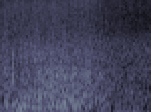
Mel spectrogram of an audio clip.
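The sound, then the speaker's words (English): Ocean waves wash onto a beach shore in a soft, steady roar of surf, fairly quiet, with no voices over it. “Today, let's focus on the sound of the waves.”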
